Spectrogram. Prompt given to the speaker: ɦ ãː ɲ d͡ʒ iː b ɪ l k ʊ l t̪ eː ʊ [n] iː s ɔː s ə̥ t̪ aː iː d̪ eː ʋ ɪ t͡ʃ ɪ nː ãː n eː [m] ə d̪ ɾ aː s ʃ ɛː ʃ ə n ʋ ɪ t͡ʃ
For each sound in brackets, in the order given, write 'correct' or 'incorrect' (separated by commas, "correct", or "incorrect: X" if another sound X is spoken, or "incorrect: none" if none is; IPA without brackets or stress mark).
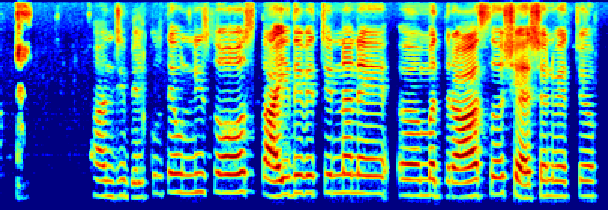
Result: incorrect: nː, correct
